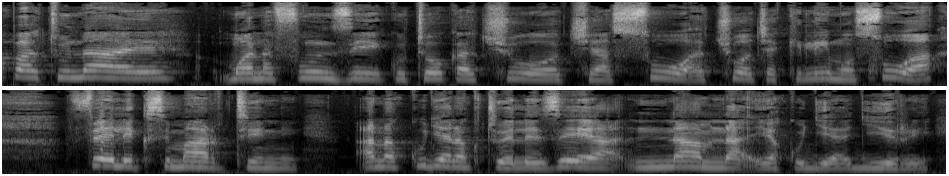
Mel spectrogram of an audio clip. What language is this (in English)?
Swahili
